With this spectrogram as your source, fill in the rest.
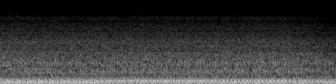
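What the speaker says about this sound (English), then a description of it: "Car sounds awesome on a cold start." A 1989 Pontiac 20th Anniversary Turbo Trans Am engine runs just after a cold start, with a steady, loud low idle rumble throughout and no talking.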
